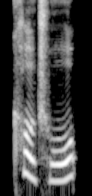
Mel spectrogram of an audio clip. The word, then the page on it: 扣除: kòu chú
